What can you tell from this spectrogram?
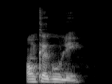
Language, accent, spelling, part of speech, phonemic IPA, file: French, France, encagoulé, adjective / verb, /ɑ̃.ka.ɡu.le/, LL-Q150 (fra)-encagoulé.wav
- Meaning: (adjective) wearing a balaclava; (verb) past participle of encagouler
